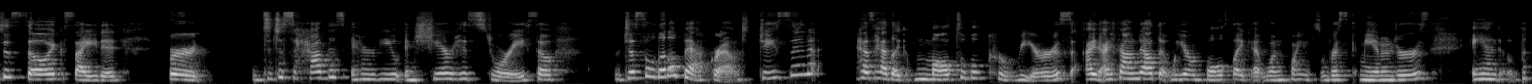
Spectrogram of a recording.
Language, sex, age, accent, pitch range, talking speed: English, female, 30-49, American, 215-285 Hz, 155 wpm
